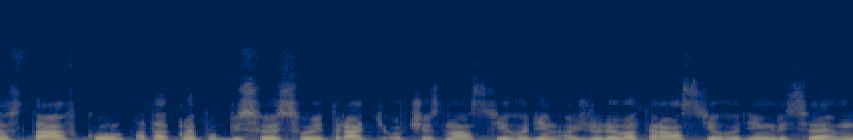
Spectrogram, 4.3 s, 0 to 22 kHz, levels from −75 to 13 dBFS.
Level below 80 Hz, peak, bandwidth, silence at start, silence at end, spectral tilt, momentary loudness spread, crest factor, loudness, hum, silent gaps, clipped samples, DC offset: -50 dBFS; -10 dBFS; 13.5 kHz; 0 s; 0 s; -7 dB/octave; 5 LU; 16 dB; -27 LUFS; none; none; under 0.1%; under 0.1%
